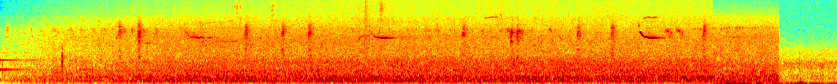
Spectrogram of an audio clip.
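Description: Small birds chirping and whistling in scattered short calls over a steady rustling background outdoors among pines; the outdoor sound drops away sharply near the end.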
